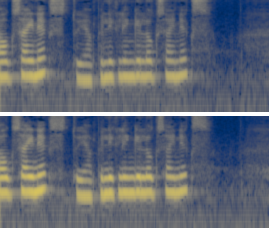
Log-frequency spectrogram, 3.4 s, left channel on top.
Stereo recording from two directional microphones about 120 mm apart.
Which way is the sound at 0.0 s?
20° right (ahead or behind).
